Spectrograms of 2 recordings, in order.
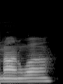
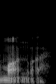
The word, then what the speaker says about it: manhwa: It's pronounced just the same as Korean manhwa, but Hmm. I guess it's just they're using different characters, and in English version it's spelled a little different, but its pronunciation is the same.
